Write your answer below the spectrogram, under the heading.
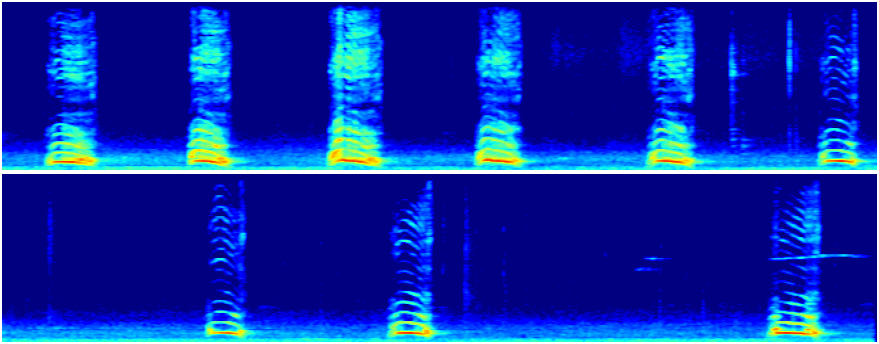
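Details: At Hamura zoo in Japan, a Siberian lynx (Lynx lynx wrangeli) gives short, arching, cat-like cries, repeated every one to two seconds.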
